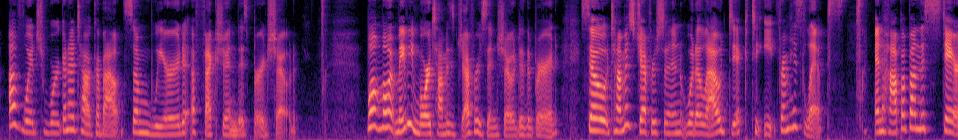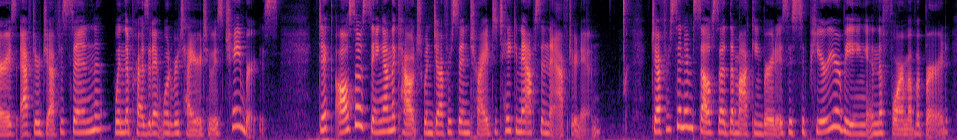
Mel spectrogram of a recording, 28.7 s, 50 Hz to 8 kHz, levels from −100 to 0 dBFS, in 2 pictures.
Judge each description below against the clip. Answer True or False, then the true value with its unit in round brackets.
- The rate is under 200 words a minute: True (165 wpm)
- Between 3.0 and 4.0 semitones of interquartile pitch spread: True (3.7 semitones)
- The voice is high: True (225 Hz)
